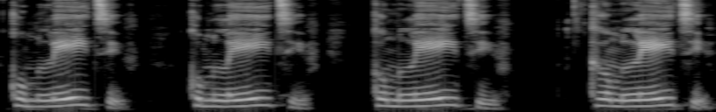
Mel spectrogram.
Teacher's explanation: In the word cumulative, the third syllable is stressed. So, you will capitalize L and A.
